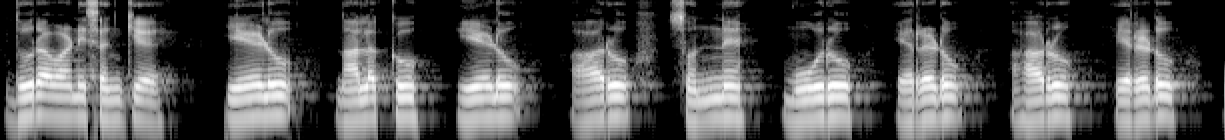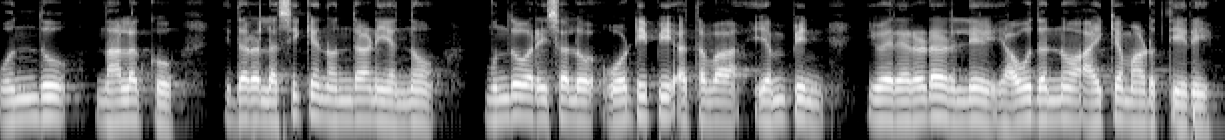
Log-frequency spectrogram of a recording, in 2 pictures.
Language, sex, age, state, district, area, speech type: Kannada, male, 18-30, Karnataka, Chikkaballapur, rural, read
